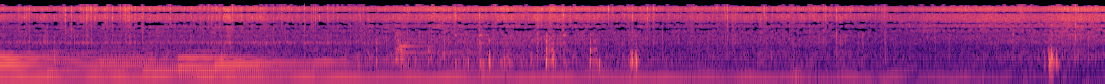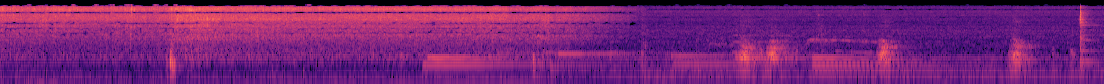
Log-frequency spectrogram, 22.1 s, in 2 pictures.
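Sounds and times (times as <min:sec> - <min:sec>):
food sizzling in hot oil: 0:00.0 - 0:17.4.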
